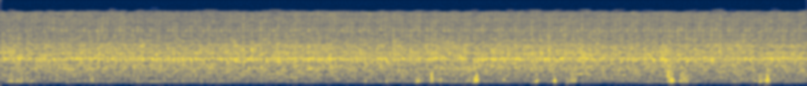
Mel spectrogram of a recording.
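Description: Car engines hum low as vehicles drive slowly.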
